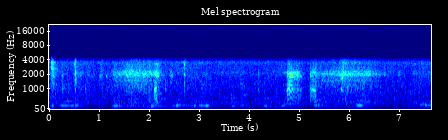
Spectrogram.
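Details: Six-day-old Pharaoh Hound puppies, a litter of seven with their mother Habiba, give faint, thin squeaks and whimpers in short scattered bursts over a soft, rustling background.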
